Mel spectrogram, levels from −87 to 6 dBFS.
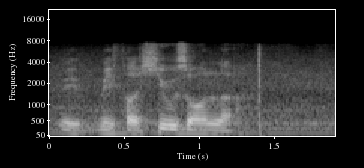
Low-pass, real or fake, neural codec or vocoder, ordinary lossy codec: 7.2 kHz; real; none; none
